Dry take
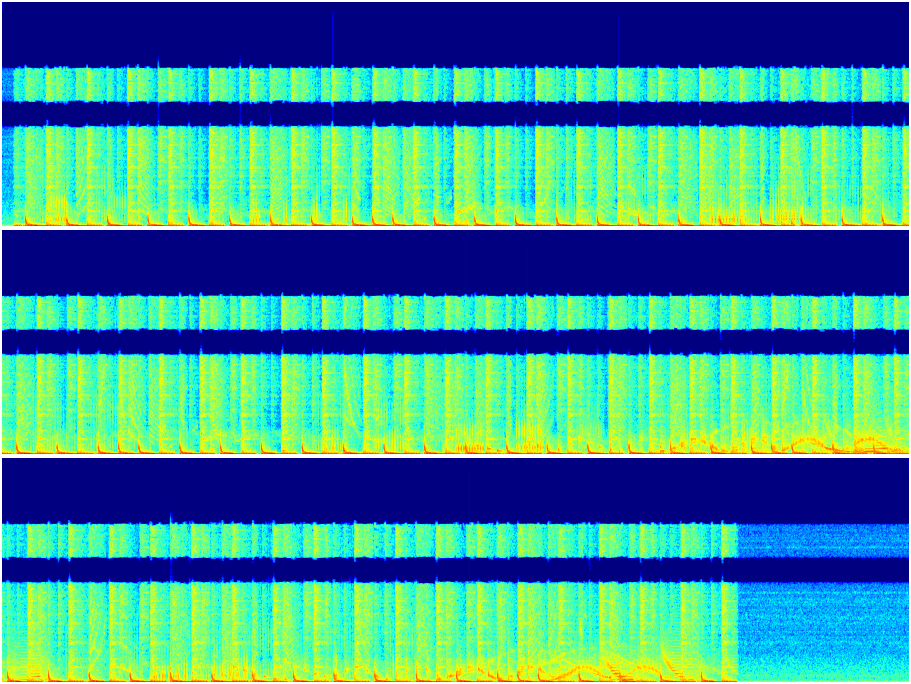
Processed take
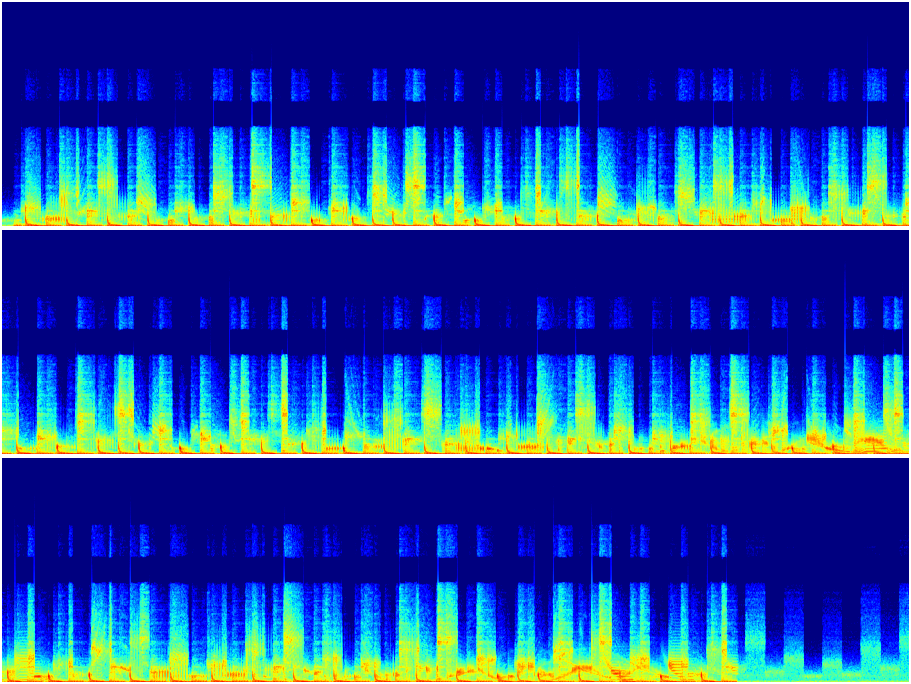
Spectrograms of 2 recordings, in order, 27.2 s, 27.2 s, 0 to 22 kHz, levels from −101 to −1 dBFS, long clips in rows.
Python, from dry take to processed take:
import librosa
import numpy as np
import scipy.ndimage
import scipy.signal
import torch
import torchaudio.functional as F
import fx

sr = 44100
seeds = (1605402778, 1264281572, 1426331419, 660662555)

y = fx.rider(x, sr, range_db=10, speed_s=0.5)
y = fx.filter_held_lowpass(y, sr, hz=5.2, low_hz=600.0, high_hz=4200.0)
y = y * librosa.db_to_amplitude(-1.0)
